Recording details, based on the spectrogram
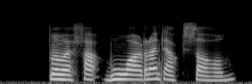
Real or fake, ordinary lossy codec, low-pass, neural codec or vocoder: fake; none; 7.2 kHz; autoencoder, 22.05 kHz, a latent of 192 numbers a frame, VITS, trained on many speakers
